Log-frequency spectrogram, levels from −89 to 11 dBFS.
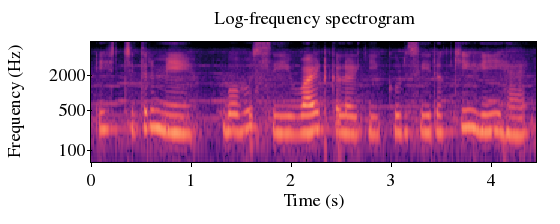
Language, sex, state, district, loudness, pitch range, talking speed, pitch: Hindi, female, Uttar Pradesh, Saharanpur, -21 LUFS, 205-235 Hz, 160 wpm, 215 Hz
